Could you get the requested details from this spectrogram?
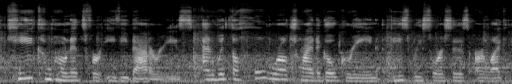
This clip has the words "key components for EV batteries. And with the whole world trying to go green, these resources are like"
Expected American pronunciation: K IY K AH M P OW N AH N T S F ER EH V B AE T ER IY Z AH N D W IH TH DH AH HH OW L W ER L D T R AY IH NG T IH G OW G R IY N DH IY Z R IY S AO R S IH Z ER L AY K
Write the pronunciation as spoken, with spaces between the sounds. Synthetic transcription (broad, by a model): K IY K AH M P OW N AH N T S F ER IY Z B AE T ER IY Z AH N W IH DH AH HH OW L W ER L D T R AY IH NG T IH G OW G R IY N DH IY Z R IY S AO R S IH Z ER L AY K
